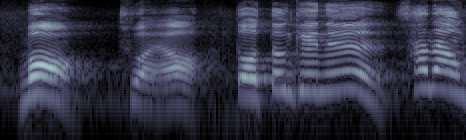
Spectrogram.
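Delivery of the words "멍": loud playful bark; a short cheerful woof; cute dog bark. Shown as a demonstration. Teacher showing the dog's bark to the class, loud bark. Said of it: "걔는 어떻게 짖을까요?".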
